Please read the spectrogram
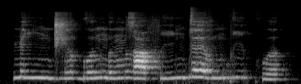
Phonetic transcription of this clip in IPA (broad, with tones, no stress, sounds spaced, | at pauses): ɳ i˩ ŋ n d͡ʒ ɘ˩ ɡʷ ə˩˧ ŋ ə˩˧ ŋ zˤ ɘ˩ f i˩˧ ŋ ɡ ɛ˥˧ v m b i˥˧ kʷʰ ə˩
